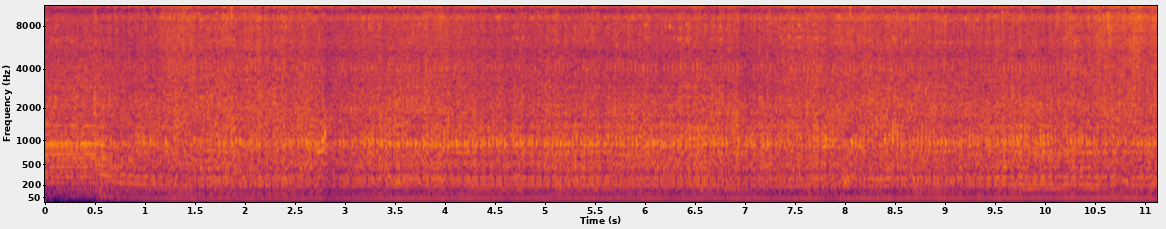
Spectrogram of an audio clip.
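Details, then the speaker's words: 1997 Johnson 6 hp outboard on a 12 ft jon boat, after clearing a clogged tell-tale outlet: fast steady buzzing idle with no hunting; idles very high in neutral but drops when put in gear, idle adjustment untouched. "seems to be running okay it's very high idled when it's in neutral but it goes down when you put it in gear"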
